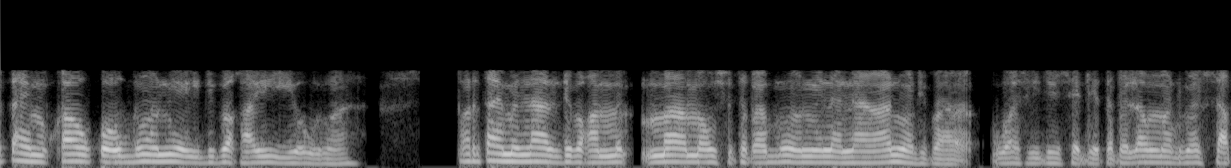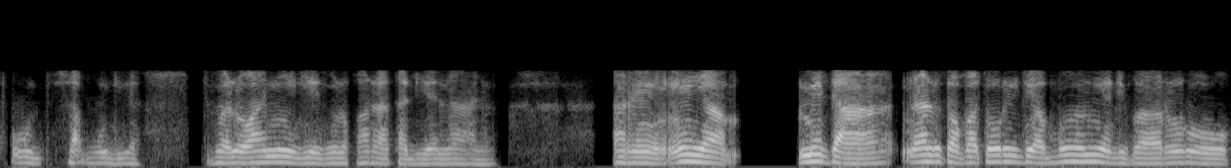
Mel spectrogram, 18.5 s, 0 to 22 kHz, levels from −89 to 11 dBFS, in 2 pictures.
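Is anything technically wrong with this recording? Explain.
Yes. The speech has been through the RealAudio 14.4 codec for the whole clip. This is RealAudio 1, a speech codec built for dial-up modems. It runs at 8 kbit/s. At that rate it throws away most of the signal. Nothing passes above about 3.8 kHz, so the top of the spectrum is gone. The codec damage is heavy. The voice sounds muffled and dull. It has a gargly, watery texture throughout.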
